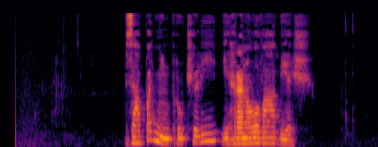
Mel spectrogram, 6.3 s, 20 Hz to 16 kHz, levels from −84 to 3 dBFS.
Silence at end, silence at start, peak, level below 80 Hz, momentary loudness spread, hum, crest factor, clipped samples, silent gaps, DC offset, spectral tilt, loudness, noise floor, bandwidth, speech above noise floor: 1.15 s; 2.1 s; -2 dBFS; -66 dBFS; 10 LU; none; 26 dB; under 0.1%; none; under 0.1%; -4 dB/octave; -24 LUFS; -73 dBFS; 11.5 kHz; 49 dB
